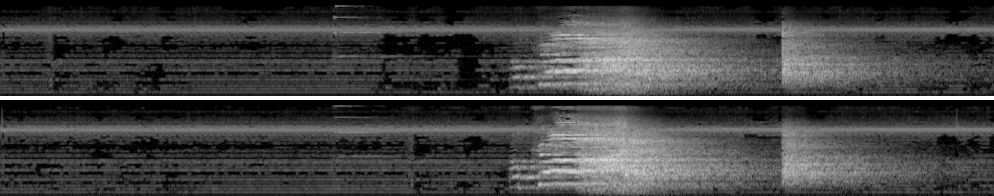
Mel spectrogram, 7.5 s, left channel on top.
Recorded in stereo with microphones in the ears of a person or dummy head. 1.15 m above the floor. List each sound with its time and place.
2.5 s a bell: 65° left (ahead or behind), 1.2 m
3.8 s a shout: 75° right (ahead or behind), 2.0 m
5.9 s a clap: 20° left (ahead or behind), 2.5 m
